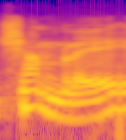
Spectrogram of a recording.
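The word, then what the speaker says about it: Cholmondeley: Being an American, he had no reason to know that the name Chuml is in no way pronounced the way it is spelled.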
